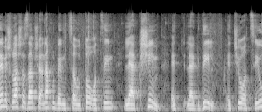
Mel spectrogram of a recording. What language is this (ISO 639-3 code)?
heb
